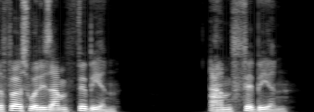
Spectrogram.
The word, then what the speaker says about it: amphibian: first word is amphibian amphibian notice the stress on the middle syllable amphib amphibian they're animals such as frogs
